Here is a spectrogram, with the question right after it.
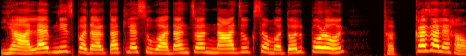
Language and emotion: Goan Konkani, happy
